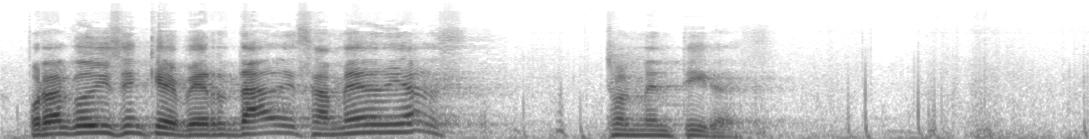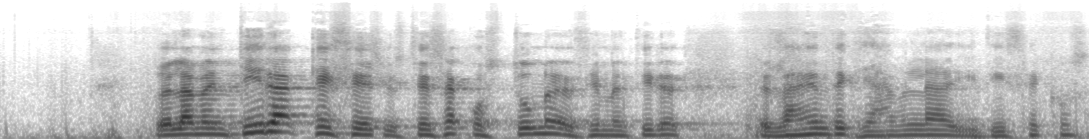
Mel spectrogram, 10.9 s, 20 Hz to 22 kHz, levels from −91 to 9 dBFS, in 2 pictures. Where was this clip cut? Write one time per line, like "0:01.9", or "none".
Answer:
0:03.0
0:07.3
0:09.7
